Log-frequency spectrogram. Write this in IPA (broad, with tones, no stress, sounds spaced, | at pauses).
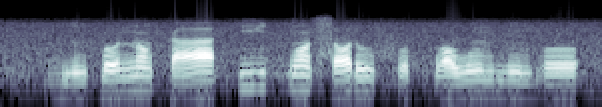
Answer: ɡ͡b ĩ˨ k͡p o˨˦ n ɔ̃˦˨ k a˨˦ | j i˦ ɡ͡b ɔ̃˦˨ s ɔ˨˦ ɾ u˦˨ f o˨ ɡ͡b ɔ˨˦ w ũ˧ b ĩ˧ b o˧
